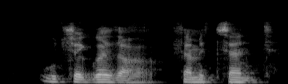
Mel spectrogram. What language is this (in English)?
Kabyle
